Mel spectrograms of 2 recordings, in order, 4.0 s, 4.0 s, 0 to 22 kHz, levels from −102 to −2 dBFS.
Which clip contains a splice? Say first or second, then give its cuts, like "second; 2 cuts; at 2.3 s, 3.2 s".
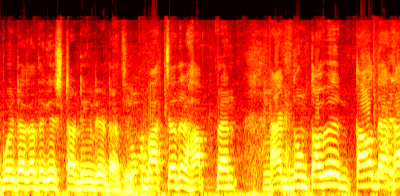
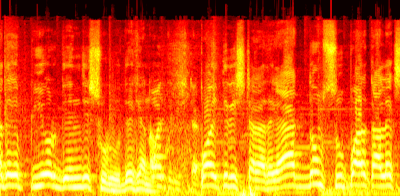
first; 1 cut; at 1.4 s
